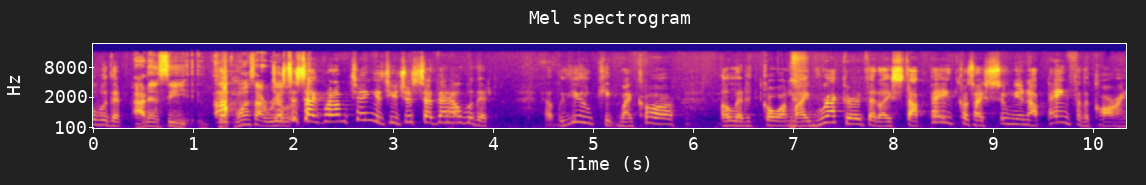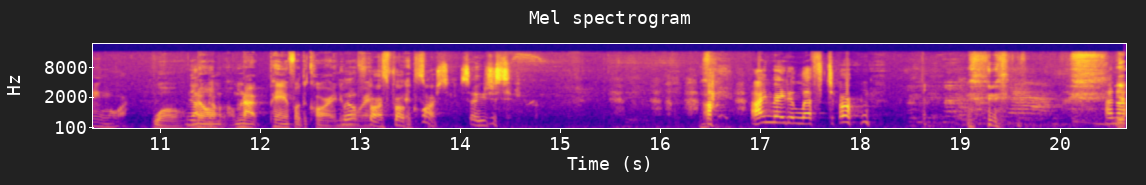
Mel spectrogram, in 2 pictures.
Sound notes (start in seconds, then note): 16.0 laughing; 18.5 laughter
